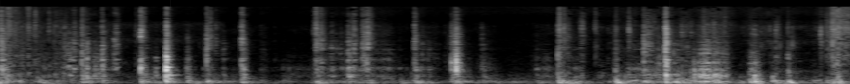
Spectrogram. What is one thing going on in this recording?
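Plastic clicks and rattles as a sun visor panel is handled.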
